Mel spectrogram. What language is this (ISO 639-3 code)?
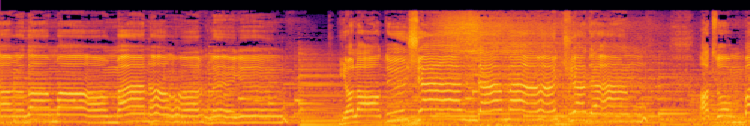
fas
